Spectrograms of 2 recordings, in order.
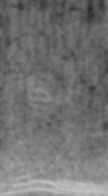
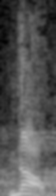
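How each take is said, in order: First: It sounds playful and teasing. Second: It sounds firm and serious.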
